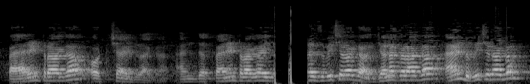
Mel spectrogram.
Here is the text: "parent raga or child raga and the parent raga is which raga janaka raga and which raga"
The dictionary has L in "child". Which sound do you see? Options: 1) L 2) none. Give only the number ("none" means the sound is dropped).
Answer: 2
